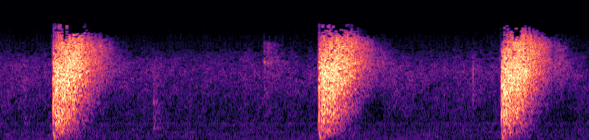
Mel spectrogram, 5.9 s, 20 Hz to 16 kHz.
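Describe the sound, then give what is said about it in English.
Three revolver shots fired in succession during target practice: sharp, loud cracks a couple of seconds apart, each trailing off in a short decaying tail, with no talk. “Now try again. And fire 3 shots in succession.”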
